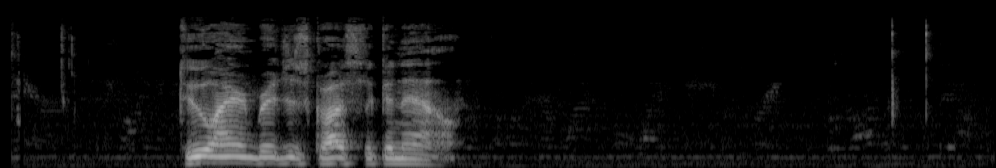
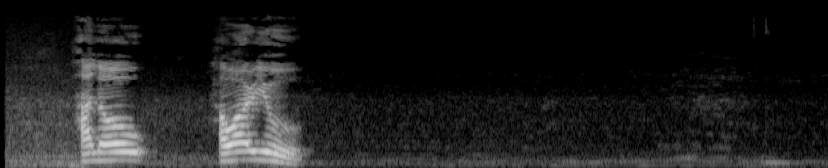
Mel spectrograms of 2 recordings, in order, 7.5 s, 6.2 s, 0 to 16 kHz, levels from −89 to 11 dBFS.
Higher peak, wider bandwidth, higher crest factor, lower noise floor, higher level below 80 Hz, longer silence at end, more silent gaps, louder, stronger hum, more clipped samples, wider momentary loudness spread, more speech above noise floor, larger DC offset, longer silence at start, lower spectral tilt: second, -10 dBFS vs 0 dBFS; first, 10.5 kHz vs 9.2 kHz; first, 24 dB vs 18 dB; first, -73 dBFS vs -60 dBFS; second, -74 dBFS vs -54 dBFS; about the same, 4.05 s vs 3.95 s; neither; second, -29 LUFS vs -13 LUFS; neither; neither; first, 25 LU vs 16 LU; about the same, 45 dB vs 48 dB; neither; first, 1.35 s vs 0.55 s; second, -5 dB/octave vs -6.5 dB/octave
